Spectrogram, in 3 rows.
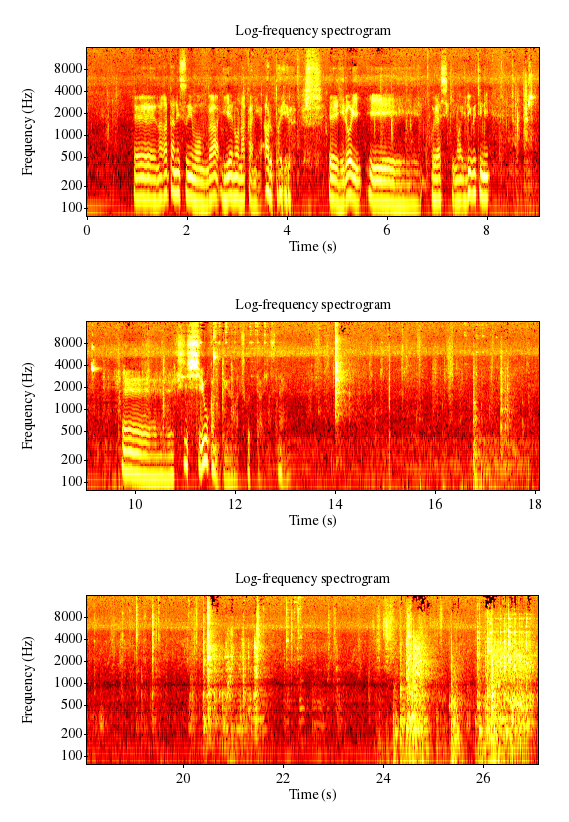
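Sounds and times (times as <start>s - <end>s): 
speech: 0.9s - 8.3s, 9.7s - 13.2s
heavy wooden door of a history museum in Japan hauled open: 14.0s - 21.9s, 24.1s - 27.0s.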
